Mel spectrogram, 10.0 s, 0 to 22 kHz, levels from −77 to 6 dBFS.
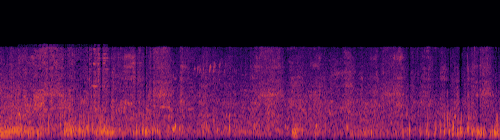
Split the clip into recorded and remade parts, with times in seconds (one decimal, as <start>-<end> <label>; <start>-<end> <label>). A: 0.0-4.0 recorded; 4.0-8.7 remade; 8.7-10.0 recorded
